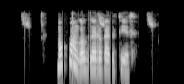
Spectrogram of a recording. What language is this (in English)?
Luo (Kenya and Tanzania)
